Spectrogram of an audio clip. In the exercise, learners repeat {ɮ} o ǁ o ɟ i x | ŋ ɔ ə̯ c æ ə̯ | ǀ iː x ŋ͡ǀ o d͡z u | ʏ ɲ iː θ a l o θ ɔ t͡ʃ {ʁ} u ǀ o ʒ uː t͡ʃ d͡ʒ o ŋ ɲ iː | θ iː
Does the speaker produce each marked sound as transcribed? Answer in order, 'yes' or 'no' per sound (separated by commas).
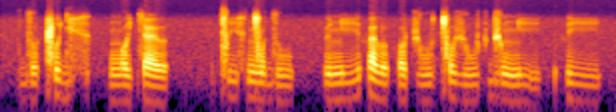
no, no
